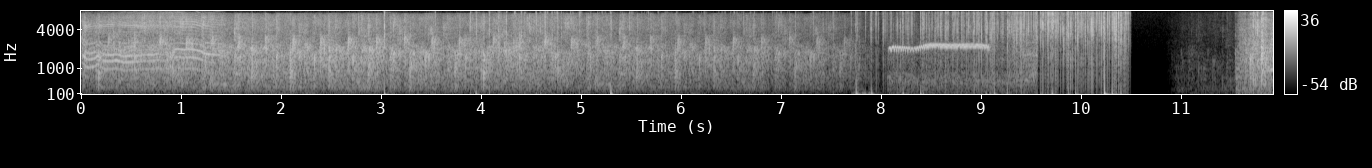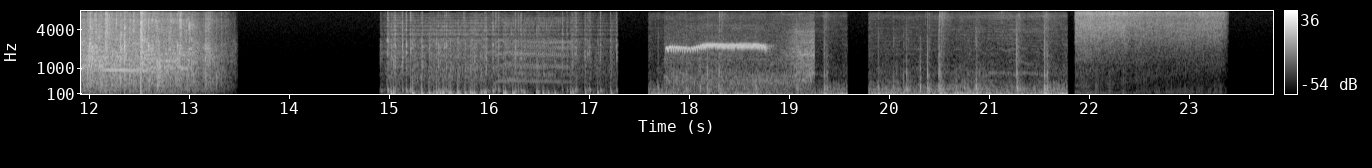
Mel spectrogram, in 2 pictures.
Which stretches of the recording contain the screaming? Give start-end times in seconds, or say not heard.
0.0-1.4, 11.8-13.1, 16.0-16.9.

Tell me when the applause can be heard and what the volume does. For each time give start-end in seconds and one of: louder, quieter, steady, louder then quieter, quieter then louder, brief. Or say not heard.
0.0-8.0 quieter
10.9-13.4 brief.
